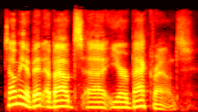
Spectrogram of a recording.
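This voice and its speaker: A man hosting a faith podcast, reading a measured, earnest intro and then chatting with a guest with some hesitant fillers. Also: mid-range voice, sing-song, fairly bright tone. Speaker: podcast host. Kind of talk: scripted intro then interview. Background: music.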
